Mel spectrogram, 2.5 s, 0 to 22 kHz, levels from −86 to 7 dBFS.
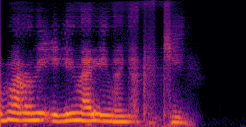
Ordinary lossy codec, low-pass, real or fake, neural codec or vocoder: none; none; fake; codec, 44.1 kHz, 0.9 kbps, DAC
